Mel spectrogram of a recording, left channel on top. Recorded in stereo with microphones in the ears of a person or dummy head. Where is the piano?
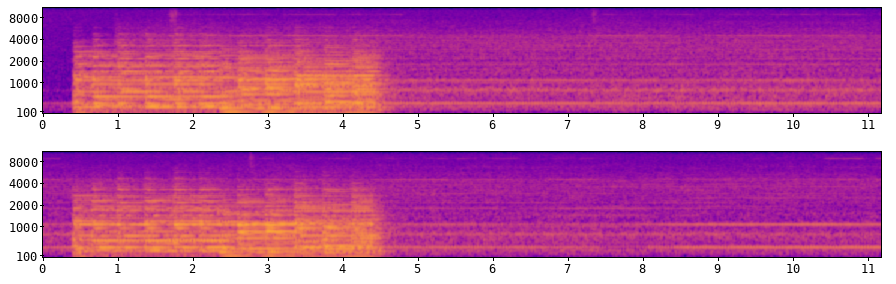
50° right (ahead or behind), 0.8 m.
